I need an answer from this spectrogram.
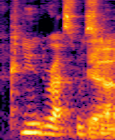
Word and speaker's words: Knud Rasmussen: And I do have to say, we had planned to go and see the Knud Rasmussen, that's how you say his name, right? Knud Rasmussen, yes.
